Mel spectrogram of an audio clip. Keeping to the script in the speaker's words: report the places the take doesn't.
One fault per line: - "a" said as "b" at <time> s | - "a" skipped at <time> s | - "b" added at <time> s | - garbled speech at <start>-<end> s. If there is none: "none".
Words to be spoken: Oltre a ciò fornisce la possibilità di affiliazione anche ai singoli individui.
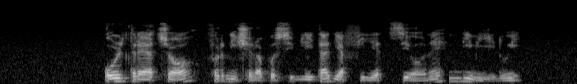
- "anche ai singoli" skipped at 4.5 s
